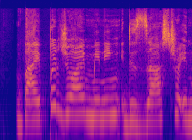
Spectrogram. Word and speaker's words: Biparjoy: बिन नामेद bye Bangladesh so in Bengali IT इस called में पोर्जोय note D बाय पर जय way bill pronounce IT joint wiper जय मीनिंग डिजास्टर इन डी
